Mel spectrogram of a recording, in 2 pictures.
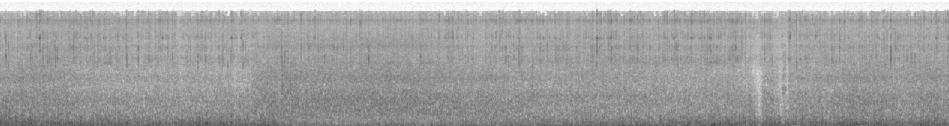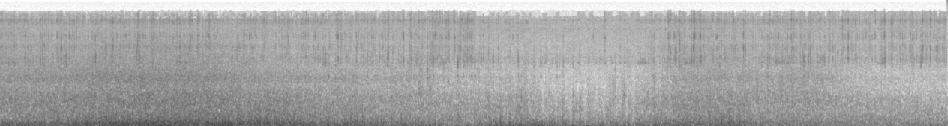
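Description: Wind buffeting the microphone of a camera riding in a high-altitude balloon's payload train: a continuous low rumble that swells and eases, loudest a little past the middle.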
